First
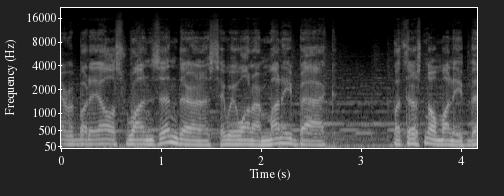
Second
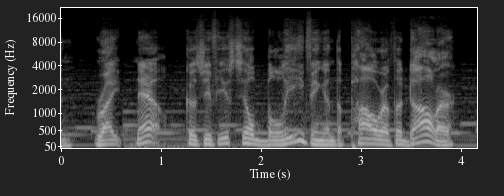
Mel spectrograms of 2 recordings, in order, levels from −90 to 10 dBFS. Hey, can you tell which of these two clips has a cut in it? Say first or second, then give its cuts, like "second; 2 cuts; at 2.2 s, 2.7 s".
second; 1 cut; at 1.7 s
